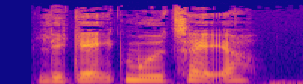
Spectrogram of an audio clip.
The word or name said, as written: legatmodtager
